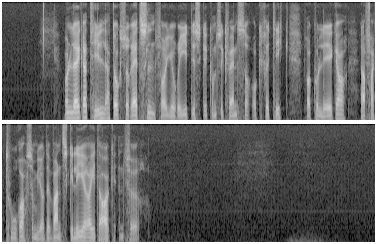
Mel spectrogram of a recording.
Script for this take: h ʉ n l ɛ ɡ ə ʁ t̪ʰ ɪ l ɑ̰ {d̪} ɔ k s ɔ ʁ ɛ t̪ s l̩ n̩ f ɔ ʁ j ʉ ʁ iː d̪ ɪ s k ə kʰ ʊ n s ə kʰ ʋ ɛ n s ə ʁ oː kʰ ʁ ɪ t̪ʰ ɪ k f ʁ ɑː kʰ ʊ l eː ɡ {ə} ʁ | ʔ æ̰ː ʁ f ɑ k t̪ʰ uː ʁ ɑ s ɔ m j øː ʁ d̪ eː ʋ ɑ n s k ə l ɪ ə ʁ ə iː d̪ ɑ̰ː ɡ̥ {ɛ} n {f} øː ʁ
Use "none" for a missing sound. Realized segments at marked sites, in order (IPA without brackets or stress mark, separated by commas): t̪, ɑ, ɛ, f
